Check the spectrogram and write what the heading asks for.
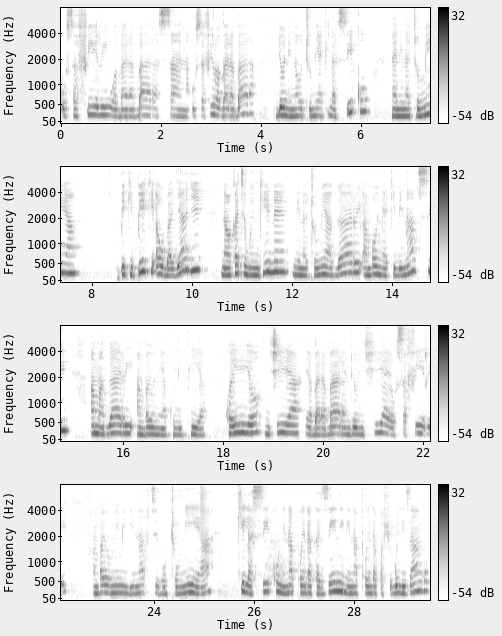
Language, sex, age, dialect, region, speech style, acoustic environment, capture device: Swahili, female, 25-34, Kenya - Mombasa, Kenya, happy, nature, mobile / Linux / Chrome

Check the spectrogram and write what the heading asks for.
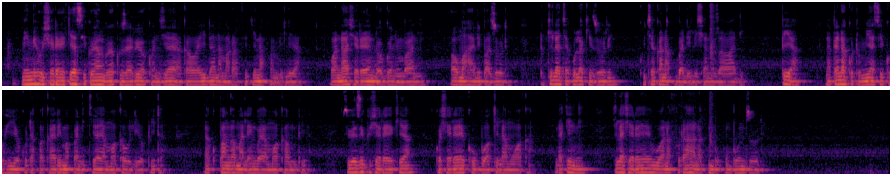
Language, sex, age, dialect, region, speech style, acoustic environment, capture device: Swahili, male, 18-24, Kenya - Nairobi Sheng-influenced, Kenya, relaxed, silence, desktop / Windows / Chrome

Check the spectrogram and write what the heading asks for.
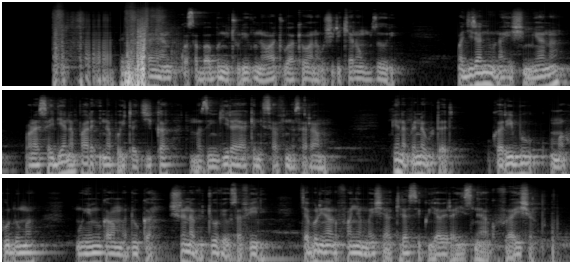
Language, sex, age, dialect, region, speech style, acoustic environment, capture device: Swahili, female, 25-34, Kenya - Nairobi Sheng-influenced, Kenya, tired, nature, mobile / Linux / Chrome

